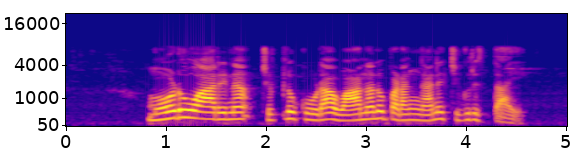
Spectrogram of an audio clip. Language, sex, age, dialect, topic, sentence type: Telugu, female, 25-30, Telangana, agriculture, statement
